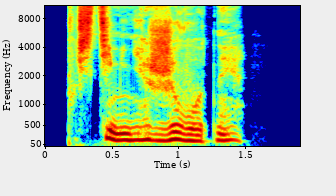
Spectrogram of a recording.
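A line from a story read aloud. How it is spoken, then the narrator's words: Furious hiss. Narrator (Russian): Прошипела еще более яростно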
